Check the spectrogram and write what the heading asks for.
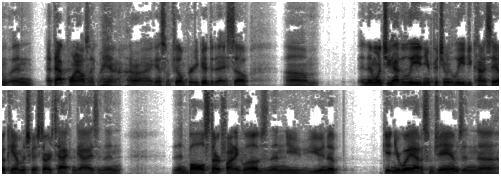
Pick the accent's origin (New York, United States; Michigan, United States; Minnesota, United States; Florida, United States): Florida, United States; me being born and raised in Florida, I mean, you know, you can play year round.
